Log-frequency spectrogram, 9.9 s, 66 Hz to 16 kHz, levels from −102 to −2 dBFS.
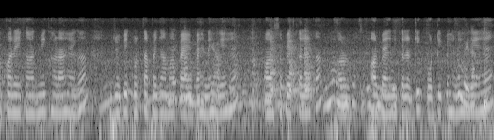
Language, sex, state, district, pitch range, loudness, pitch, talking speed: Hindi, female, Goa, North and South Goa, 190-245 Hz, -30 LUFS, 195 Hz, 140 wpm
